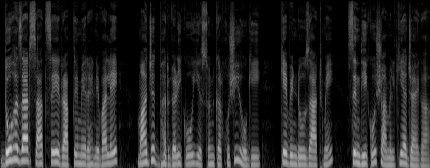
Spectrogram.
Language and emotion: Urdu, neutral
